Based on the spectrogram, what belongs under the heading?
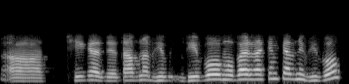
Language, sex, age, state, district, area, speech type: Bengali, male, 45-60, West Bengal, Purba Bardhaman, urban, conversation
